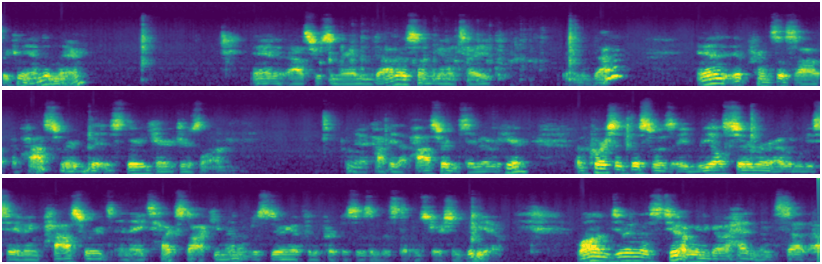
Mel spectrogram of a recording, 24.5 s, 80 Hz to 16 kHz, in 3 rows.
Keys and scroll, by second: 1.5 Return, 4.5-4.8 typing, 6.0 typing, 9.1 typing, 13.5 ctrl+v, 15.2 typing, 16.5 typing, 21.1 Return.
